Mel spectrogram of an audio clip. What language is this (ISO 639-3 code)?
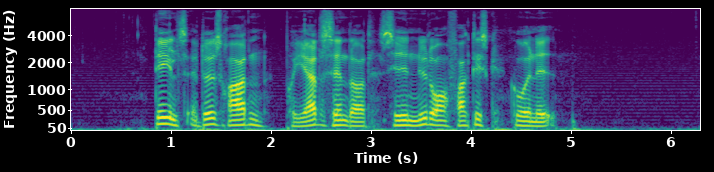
dan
